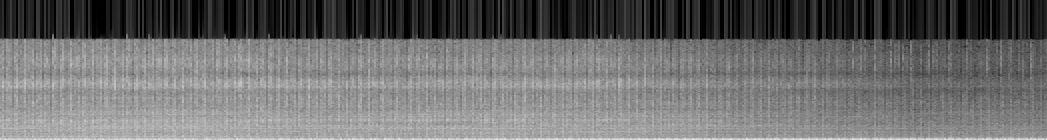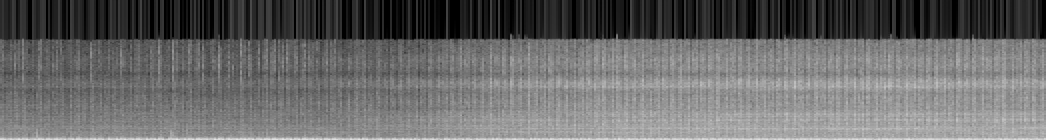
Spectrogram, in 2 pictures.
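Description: A motorcycle's dry clutch rattles and clatters steadily.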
